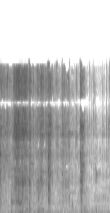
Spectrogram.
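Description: Faint rustling and a few light clicks as items are handled in a metal filing-cabinet drawer.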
